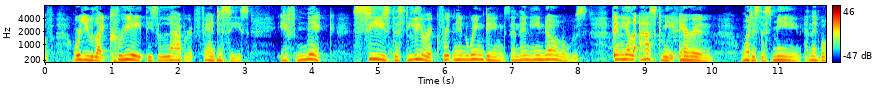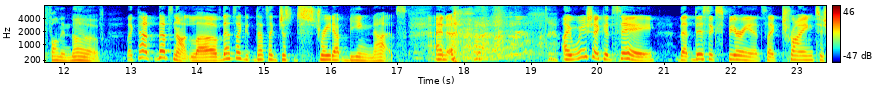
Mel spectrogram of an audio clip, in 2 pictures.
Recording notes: Recorded at a Here There event. Recorded at a Here There event.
